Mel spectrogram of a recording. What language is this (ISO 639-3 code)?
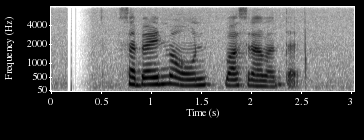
sin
